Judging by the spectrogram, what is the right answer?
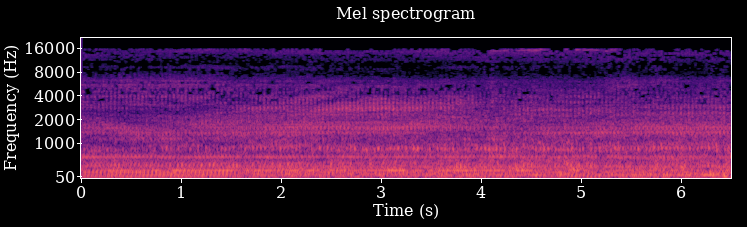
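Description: Small outboard motor on an inflatable dinghy running steadily under way, with the wash of water along the hull.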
